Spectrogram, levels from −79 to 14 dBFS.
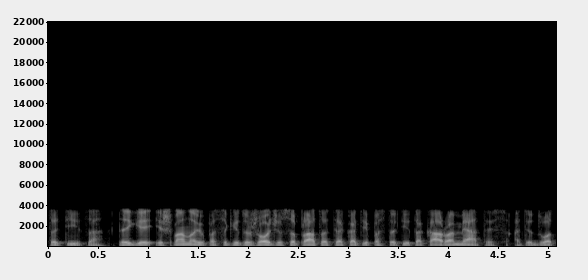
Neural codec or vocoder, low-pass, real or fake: none; 3.6 kHz; real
